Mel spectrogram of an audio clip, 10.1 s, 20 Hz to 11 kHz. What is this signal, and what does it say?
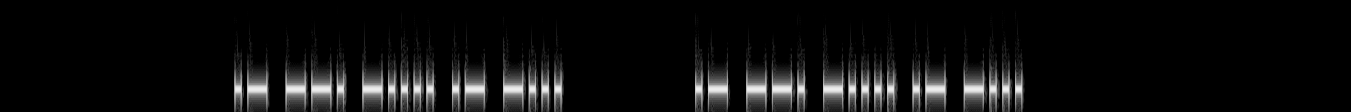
Morse code, heard as a keyed tone, about 25 wpm, 700 Hz. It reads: AG6AB AG6AB
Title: USA Call Signs - 5 Characters - Repeated 2x - 25wpm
